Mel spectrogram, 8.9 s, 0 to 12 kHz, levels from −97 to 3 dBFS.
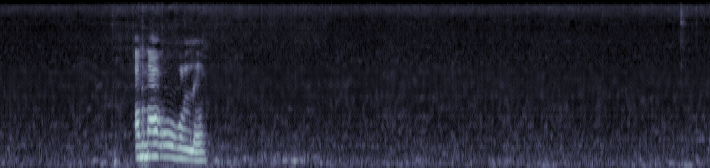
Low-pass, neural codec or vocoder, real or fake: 10.8 kHz; codec, 24 kHz, 3.1 kbps, DualCodec; fake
